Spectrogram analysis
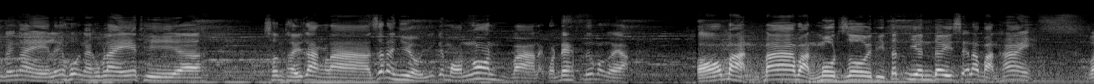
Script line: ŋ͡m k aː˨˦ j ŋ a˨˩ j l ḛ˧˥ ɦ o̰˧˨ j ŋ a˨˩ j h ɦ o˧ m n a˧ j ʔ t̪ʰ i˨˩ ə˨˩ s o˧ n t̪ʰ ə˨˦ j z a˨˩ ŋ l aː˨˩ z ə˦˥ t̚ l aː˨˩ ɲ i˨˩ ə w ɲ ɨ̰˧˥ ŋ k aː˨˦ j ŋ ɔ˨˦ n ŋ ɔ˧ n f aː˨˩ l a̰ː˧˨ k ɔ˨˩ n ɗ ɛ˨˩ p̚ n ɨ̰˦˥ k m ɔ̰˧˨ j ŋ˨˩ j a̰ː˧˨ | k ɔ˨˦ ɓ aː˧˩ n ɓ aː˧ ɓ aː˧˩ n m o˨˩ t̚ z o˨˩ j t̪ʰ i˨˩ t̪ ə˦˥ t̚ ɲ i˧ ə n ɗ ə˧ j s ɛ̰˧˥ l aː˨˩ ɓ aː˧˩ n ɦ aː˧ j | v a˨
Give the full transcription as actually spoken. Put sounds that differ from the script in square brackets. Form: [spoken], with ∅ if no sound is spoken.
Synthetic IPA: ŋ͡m k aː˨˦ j ŋ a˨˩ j l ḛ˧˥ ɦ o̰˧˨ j ŋ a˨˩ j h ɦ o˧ m n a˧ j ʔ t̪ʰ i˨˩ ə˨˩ s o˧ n t̪ʰ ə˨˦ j z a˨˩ ŋ l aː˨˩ z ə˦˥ t̚ l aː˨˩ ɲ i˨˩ ə w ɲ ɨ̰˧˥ ŋ k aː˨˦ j [m] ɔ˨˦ n ŋ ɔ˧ n [v] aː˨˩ l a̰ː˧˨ k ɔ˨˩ n ɗ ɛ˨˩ p̚ n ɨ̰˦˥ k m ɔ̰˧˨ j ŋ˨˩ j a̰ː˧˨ | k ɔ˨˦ ɓ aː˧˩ n ɓ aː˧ ɓ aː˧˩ n m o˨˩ t̚ z o˨˩ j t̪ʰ i˨˩ t̪ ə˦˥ t̚ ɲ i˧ ə n ɗ ə˧ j s ɛ̰˧˥ l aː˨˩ ɓ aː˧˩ n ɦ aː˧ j | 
